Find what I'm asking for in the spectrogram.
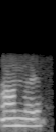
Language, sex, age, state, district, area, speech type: Telugu, female, 30-45, Andhra Pradesh, Visakhapatnam, urban, conversation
